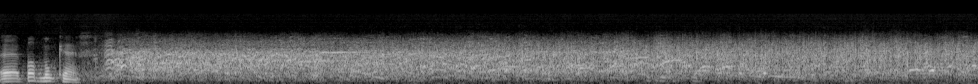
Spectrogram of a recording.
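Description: A studio audience laughs loudly and steadily.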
